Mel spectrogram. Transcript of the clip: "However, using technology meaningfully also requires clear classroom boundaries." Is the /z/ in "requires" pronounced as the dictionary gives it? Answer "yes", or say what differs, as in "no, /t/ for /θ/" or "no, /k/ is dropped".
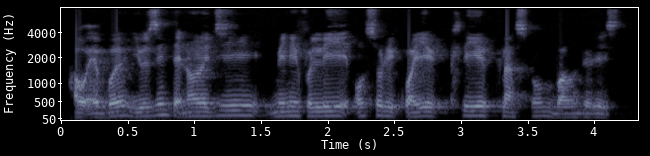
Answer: no, /z/ is dropped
